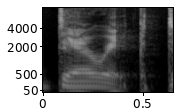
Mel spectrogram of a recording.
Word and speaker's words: Derrick: Lele has said Derek, D-A-R-R-I-C-K, which may be you, like, interpreting my Australian accent. I am saying Derek, D-E. It's not Derek. And it's also not Derek spelt D-E-R-E-K. Some people are spelling it like that. But it is Derek, D-E-R-R-I-C-K.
